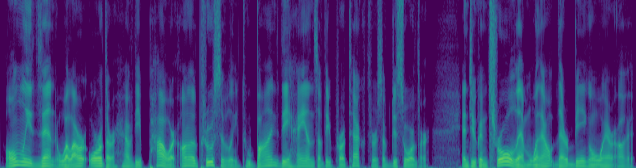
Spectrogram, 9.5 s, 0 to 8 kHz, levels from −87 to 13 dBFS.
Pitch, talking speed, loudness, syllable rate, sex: 110 Hz, 175 wpm, -20 LUFS, 5.0 syllables/s, male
